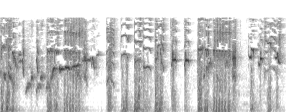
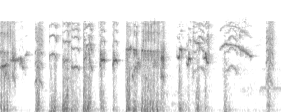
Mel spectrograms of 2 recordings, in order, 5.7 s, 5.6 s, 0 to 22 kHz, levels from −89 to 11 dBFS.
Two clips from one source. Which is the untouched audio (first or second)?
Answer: first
